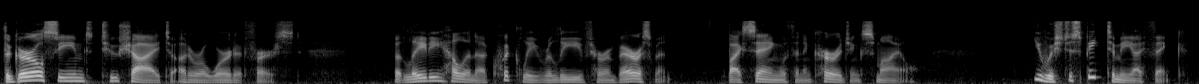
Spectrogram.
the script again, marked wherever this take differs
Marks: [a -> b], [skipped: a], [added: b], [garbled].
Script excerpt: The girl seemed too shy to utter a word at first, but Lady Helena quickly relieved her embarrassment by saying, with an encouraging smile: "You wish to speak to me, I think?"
The girl seemed too shy to utter a word at first, but Lady Helena quickly relieved her embarrassment by saying, with an encouraging smile: "You wish to speak to me, I think?"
